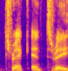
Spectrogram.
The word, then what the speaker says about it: track-and-trace: Een track-and-trace systeem, zeg ik dat goed? – Ja, dat klopt inderdaad.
